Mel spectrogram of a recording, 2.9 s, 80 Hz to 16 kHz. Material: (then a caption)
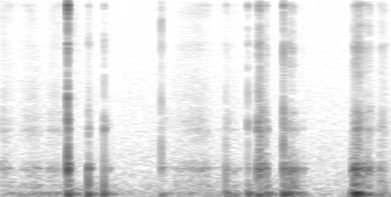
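Metal. A wooden ear pick, held vertically, taps and scratches between the heads of a small, hollow, silver metal X/Y microphone capsule on a Zoom H6. About nine short, dull, close-up taps sound heavy in the low end, with a faint hollow tone near 500 Hz and no lingering ring. Soft scraping fills the gaps between them.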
